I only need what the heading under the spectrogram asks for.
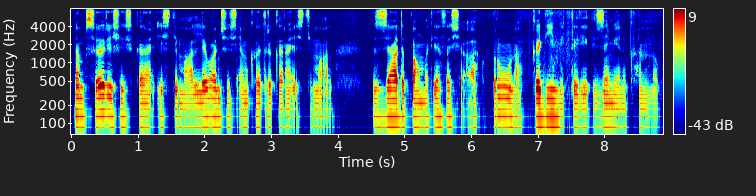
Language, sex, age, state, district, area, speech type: Kashmiri, male, 18-30, Jammu and Kashmir, Budgam, rural, spontaneous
